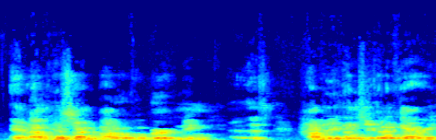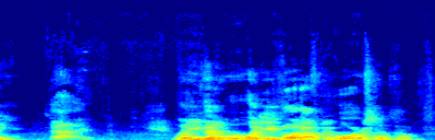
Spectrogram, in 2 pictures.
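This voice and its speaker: Long, frequent pauses break up the speech, with noticeable background noise and audible room echo. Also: man. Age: 60s. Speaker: school board trustee. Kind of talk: public meeting discussion. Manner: halting.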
